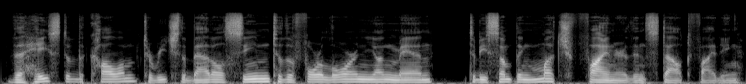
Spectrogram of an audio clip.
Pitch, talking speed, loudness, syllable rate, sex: 105 Hz, 185 wpm, -18 LUFS, 4.6 syllables/s, male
